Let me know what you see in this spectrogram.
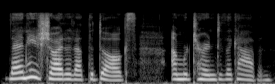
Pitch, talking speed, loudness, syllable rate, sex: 235 Hz, 240 wpm, -17 LUFS, 6.5 syllables/s, female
